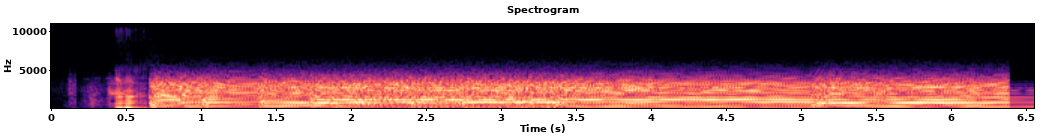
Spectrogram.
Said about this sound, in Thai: นี่คือเสียงแตกจากเอฟเฟคก้อน ครับ ครับซึ่งก็คือมันพยายามจำลองการแตกของของแอมป์กีตาร์แหละคือมันจะขับไปอยู่ที่จุดที่พีคที่สุดแล้วมันก็จะเสียงมันก็จะบี้พลาอะไรอย่างเงี้ยซึ่งเขาก็จะไว้ใช้ในเพลงล็อกต่าง ๆครับ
